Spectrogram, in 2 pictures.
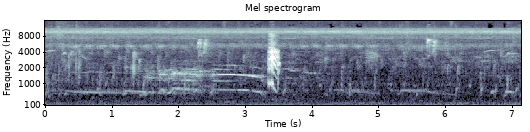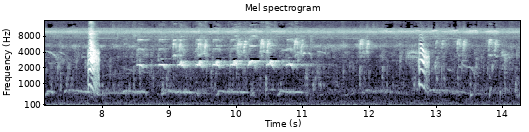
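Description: A young bird chirps sharply from the grass.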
